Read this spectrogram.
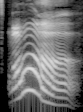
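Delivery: ordinary talk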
